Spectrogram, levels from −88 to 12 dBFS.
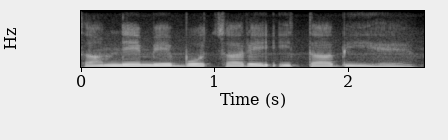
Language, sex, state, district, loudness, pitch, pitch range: Hindi, female, Arunachal Pradesh, Lower Dibang Valley, -14 LUFS, 170 Hz, 160-180 Hz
